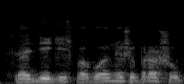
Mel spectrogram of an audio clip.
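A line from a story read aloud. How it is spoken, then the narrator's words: Cold. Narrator (Russian): проговорил Коваленко холодно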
